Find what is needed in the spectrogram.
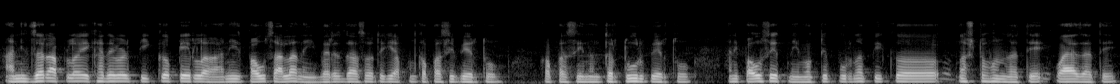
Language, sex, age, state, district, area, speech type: Marathi, female, 30-45, Maharashtra, Amravati, rural, spontaneous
